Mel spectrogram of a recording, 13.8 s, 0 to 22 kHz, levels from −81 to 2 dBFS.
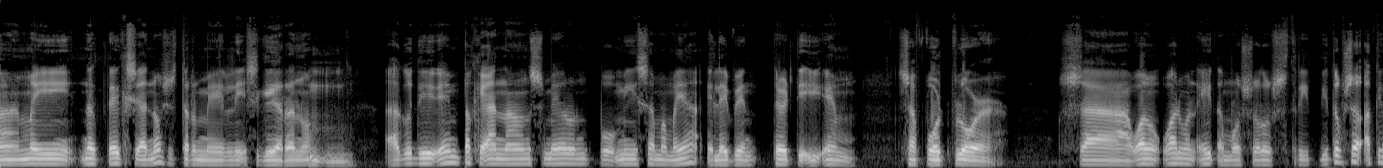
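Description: No technical faults are audible.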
